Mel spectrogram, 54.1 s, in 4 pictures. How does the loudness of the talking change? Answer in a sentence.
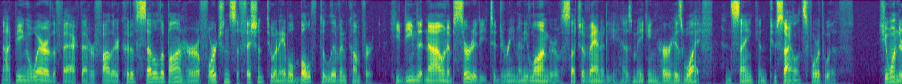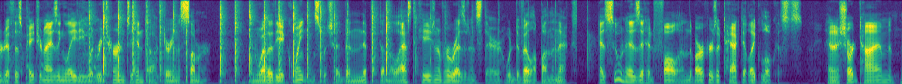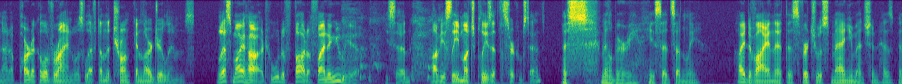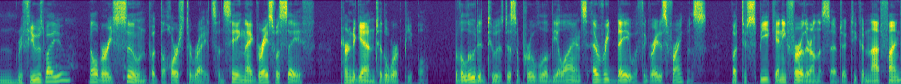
The volume of the talking stays about the same.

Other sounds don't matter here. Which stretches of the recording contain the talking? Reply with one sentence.
You can hear the talking from 0.0 to 12.6 s, from 13.2 to 16.6 s and from 17.2 to 54.0 s.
